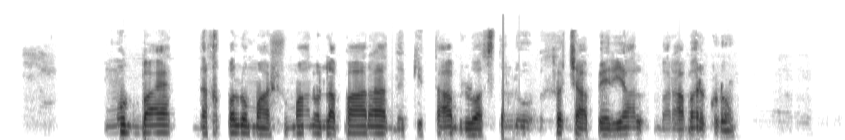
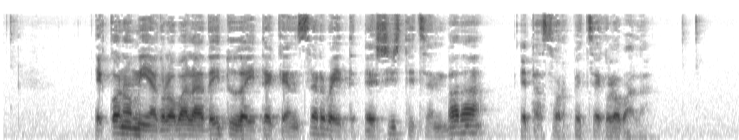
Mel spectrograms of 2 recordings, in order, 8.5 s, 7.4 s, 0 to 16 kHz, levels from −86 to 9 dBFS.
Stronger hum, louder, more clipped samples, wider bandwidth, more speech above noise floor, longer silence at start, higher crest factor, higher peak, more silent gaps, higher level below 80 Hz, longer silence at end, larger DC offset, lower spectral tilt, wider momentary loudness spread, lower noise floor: neither; first, -17 LUFS vs -20 LUFS; neither; second, 8 kHz vs 11.5 kHz; first, 50 dB vs 46 dB; about the same, 1.05 s vs 0.95 s; about the same, 18 dB vs 18 dB; first, 0 dBFS vs -4 dBFS; first, 1.78-1.92 s, 4.31-4.35 s vs none; about the same, -60 dBFS vs -60 dBFS; about the same, 1.15 s vs 1.05 s; neither; first, -5.5 dB/octave vs -2 dB/octave; about the same, 11 LU vs 10 LU; about the same, -67 dBFS vs -67 dBFS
